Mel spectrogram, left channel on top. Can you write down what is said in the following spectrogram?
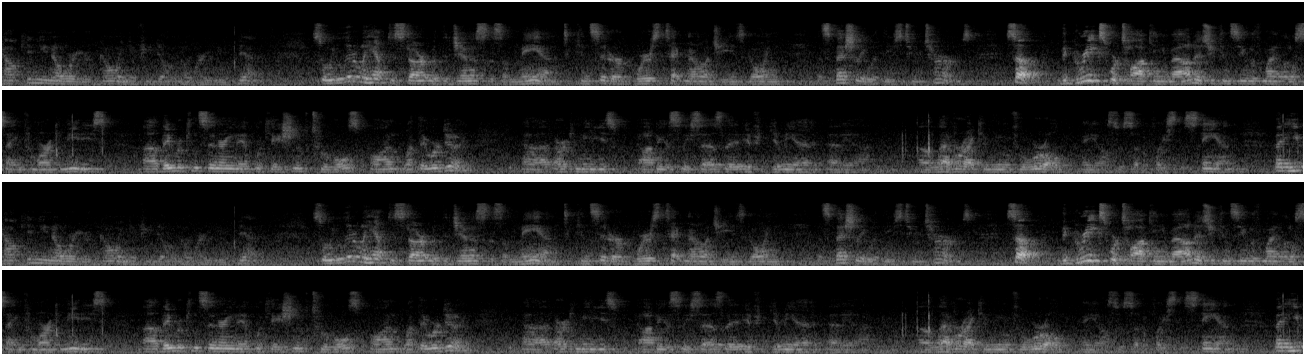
where you're going if you don't know where you've been? So we literally have to start with the genesis of man to consider where's technology is going, especially with these two terms. So the Greeks were talking about, as you can see with my little saying from Archimedes, they were considering the application of tools on what they were doing. Archimedes obviously says that if you give me a lever, I can move the world, and he also said a place to stand. But he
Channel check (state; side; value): noise; right; hum, 17 dB below the sound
